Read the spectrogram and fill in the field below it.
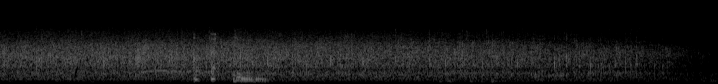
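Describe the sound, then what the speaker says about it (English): Audience at a Harvard Varsity Club senior letterwinners' dinner breaking into sustained applause, a dense, even roar of clapping that slowly fades toward the end. "can we give them a round of applause?"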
